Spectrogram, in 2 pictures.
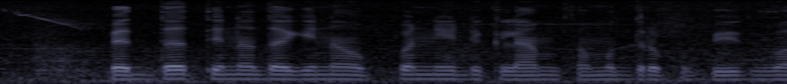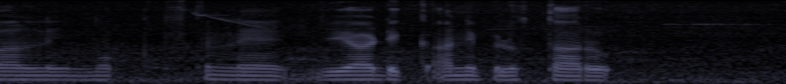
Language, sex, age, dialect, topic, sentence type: Telugu, male, 56-60, Central/Coastal, agriculture, statement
